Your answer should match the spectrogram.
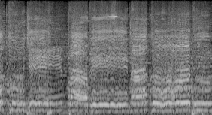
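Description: Live band with a group of male and female singers singing a Bengali song together in chorus, holding long notes with a wavering pitch over the band's accompaniment.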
